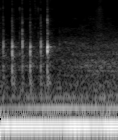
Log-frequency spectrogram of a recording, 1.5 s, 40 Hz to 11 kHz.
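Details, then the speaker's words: Starter from a 2013 CF Moto Z6, bench-tested with ground and power leads: six quick clicks, then only a steady hum as it engages electrically but never spins. The flywheel is suspected of chewing up the starter teeth. "And nothing's happening. I hear it, but nothing's, it's not kicking out and spinning no more."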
